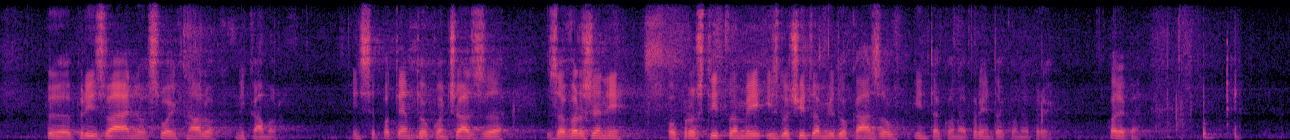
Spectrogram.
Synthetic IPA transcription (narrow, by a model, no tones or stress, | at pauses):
pɾiːzʋaːjanjusʋɔːjixnaːlɔknikaːmɔɾ | insɛpɔt̪eːmt̪oːkɔnt͡ʃazəzaʋəɾʒɛniɔpɾɔst̪it̪ʋamiʔːzlɔt͡ʃiːt̪ʋamid̪ɔkaːzɔwint̪akoːnapɾɛjint̪akoːnapɾɛj | xʋaːlaleːpa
